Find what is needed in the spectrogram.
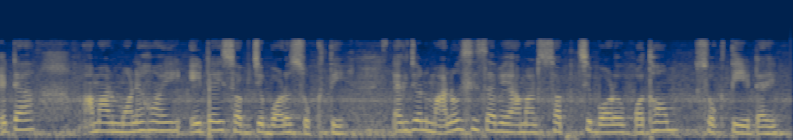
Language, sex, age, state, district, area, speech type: Bengali, female, 60+, West Bengal, Paschim Medinipur, rural, spontaneous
